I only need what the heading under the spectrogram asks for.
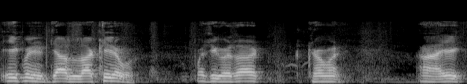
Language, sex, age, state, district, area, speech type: Gujarati, male, 60+, Gujarat, Narmada, urban, spontaneous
